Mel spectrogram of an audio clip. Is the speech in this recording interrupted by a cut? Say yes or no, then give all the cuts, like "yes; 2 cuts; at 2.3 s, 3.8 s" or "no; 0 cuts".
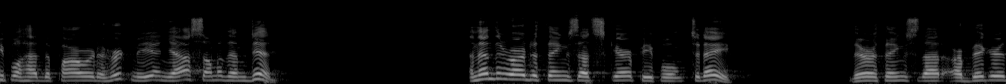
no; 0 cuts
